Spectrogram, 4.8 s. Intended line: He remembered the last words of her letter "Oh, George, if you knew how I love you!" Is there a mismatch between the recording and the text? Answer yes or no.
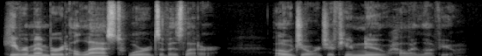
yes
